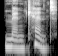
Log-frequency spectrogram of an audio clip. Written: Menkent

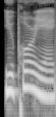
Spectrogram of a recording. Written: Euporie

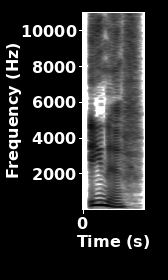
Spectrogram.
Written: Enif

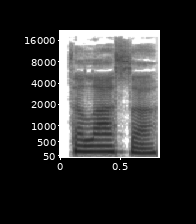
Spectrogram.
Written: Thalassa

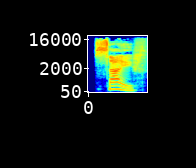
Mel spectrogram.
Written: Saif

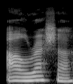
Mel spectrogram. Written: Alrescha

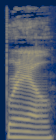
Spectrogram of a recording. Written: Braille

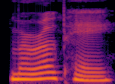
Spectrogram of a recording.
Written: Merope

